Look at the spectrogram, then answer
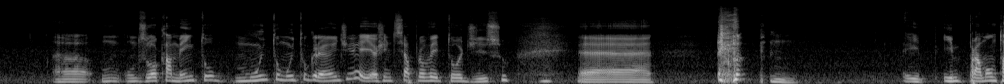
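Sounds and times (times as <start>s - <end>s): man coughing: 7.2s - 8.0s
throat-clearing grunt: 7.2s - 8.0s.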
